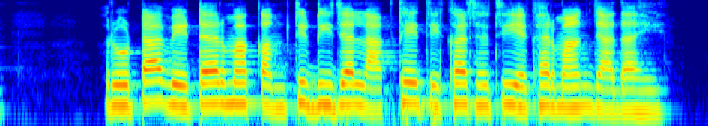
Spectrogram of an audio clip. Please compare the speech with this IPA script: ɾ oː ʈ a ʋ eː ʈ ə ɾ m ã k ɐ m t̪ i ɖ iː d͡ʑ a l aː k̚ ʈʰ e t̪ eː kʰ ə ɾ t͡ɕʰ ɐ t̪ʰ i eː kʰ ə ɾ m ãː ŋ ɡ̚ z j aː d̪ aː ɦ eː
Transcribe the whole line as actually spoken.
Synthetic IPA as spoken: ɾ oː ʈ a ʋ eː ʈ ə ɾ m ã k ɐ m t̪ i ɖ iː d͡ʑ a l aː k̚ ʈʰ e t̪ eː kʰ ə ɾ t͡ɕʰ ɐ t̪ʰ i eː kʰ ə ɾ m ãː ŋ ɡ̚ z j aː d̪ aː ɦ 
